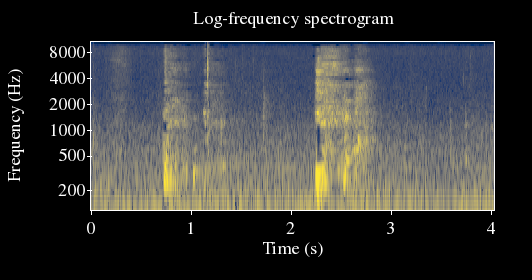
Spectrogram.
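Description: A person coughs twice, the second cough about a second and a half after the first and louder, over a steady low room hum.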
